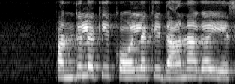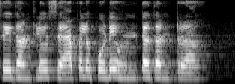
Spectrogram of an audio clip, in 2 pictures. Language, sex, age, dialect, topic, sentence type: Telugu, female, 56-60, Utterandhra, agriculture, statement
